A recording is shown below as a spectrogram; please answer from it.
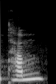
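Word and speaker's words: thumb: थम को हम थम पढ़ते हैं, थम्ब नहीं पढ़ते हैं।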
